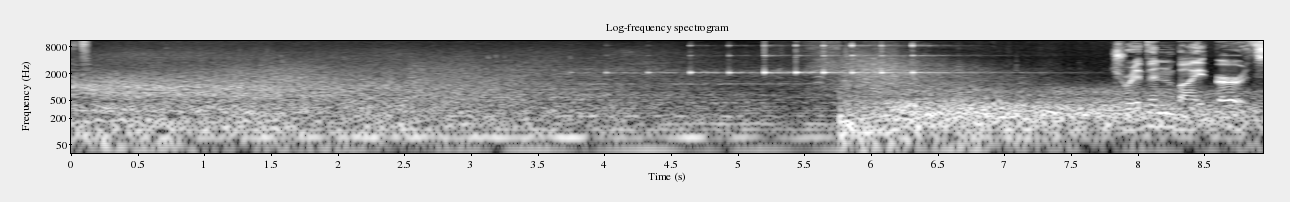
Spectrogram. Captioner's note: eruptions echo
